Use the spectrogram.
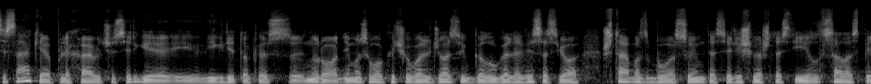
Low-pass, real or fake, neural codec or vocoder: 14.4 kHz; real; none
